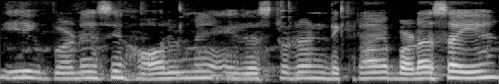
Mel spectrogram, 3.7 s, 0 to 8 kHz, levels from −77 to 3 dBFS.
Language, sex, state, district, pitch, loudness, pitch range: Hindi, female, Uttar Pradesh, Jyotiba Phule Nagar, 215 Hz, -16 LUFS, 200-225 Hz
